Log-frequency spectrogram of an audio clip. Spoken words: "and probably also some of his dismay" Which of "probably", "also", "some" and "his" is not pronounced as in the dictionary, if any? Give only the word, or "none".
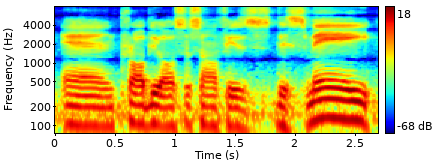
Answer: none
